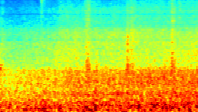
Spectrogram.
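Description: Arabian Sea waves wash below the Diu fort, a soft continuous surf hiss mixed with light wind, distant and fairly faint, with gentle swells but no voices.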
